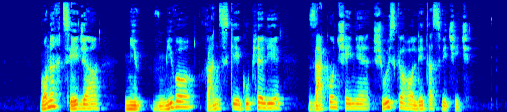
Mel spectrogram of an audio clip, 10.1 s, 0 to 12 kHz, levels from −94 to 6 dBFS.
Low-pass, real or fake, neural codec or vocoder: 10.8 kHz; real; none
